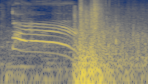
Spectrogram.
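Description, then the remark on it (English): In a naval battle, a cannonball whistles in on a falling tone, then a loud boom and splintering crash as it smashes through the wooden side of a ship, followed by a lingering rumble. No one speaks. “The cannonballs smashed through the wood sides of the ship, sending massive splinters of shattered timber hissing through the smoky air.”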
